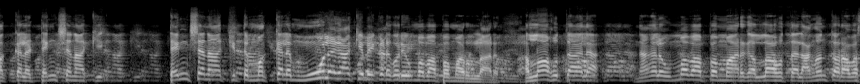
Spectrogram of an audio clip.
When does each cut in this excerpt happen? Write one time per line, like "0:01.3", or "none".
none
